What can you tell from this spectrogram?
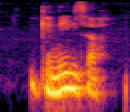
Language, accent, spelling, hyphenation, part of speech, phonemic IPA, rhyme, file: English, Southern England, genizah, ge‧ni‧zah, noun, /ɡɛˈniːzə/, -iːzə, LL-Q1860 (eng)-genizah.wav
- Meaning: A depository where sacred Hebrew books or other sacred items that by Jewish law cannot be disposed of are kept before they can be properly buried in a cemetery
